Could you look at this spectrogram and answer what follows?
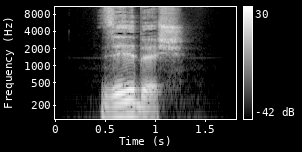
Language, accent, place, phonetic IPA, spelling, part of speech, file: German, Germany, Berlin, [ˈzɪlbɪʃ], silbisch, adjective, De-silbisch.ogg
- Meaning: syllabic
